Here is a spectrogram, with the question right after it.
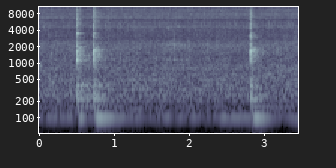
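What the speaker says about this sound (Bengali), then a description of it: "ভালো করে কষে নেব।" Beef sautéing in a pan gives a steady close sizzle, broken by a few sharp spoon knocks against the pan, two near the start and one later, with no voices.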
